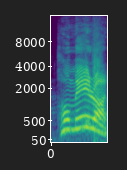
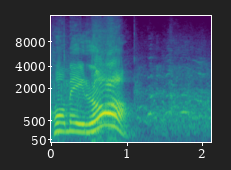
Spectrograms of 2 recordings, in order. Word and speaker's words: Homeira: Homeira. That's a Persian name, Blake, right there. Multiple syllables. Homeira.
